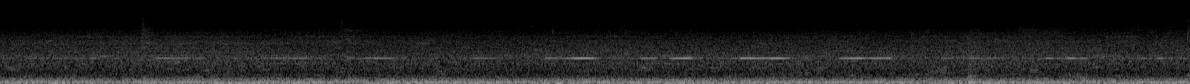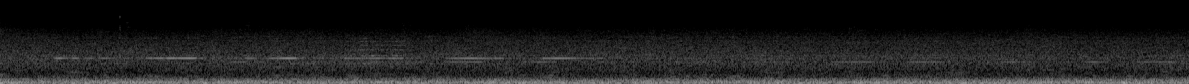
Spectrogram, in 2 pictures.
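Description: A heavy vehicle's reversing alarm beeping steadily, about one and a half beeps a second, over a steady low rumble. The beeps fade near the end.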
